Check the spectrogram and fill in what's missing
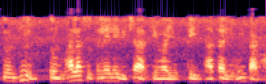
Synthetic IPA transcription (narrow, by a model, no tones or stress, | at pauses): t̪um̤ɦiːt̪umɦalasut͡sleleʋit͡ɕaɾkĩw̃ʋajuk̚t̪iːʔat̪aleɦuːnkaɽ̤a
